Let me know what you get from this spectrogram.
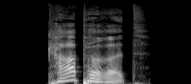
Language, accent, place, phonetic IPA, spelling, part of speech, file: German, Germany, Berlin, [ˈkaːpəʁət], kaperet, verb, De-kaperet.ogg
- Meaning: second-person plural subjunctive I of kapern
